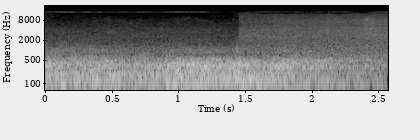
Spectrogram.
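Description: Thunder rolling through an electrical storm, a deep, continuous rumble that stays loud and heavy throughout, with a faint hiss above it and no voices.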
